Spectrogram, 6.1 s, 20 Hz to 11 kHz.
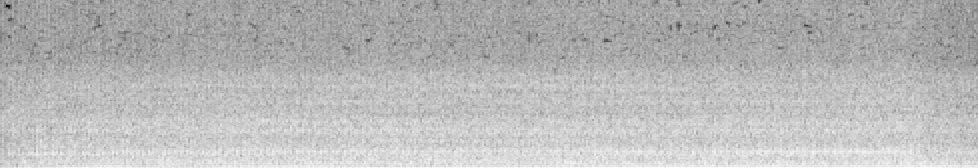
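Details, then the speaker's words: Isuzu Panther diesel after repair of heavy dipstick blow-by (cylinder 4 liner top collapsed and was flipped, new piston rings replacing broken ones), warm at 71°: soft, even idle with no knocking; normal diesel idle. "suaranya empuk ya tidak shalat tidak ada suara kerang-kerang"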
